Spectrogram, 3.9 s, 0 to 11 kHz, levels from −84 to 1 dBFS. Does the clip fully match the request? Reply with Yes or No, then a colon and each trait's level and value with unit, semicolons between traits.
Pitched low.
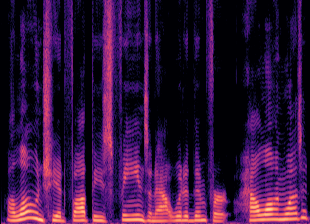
No: high, 215 Hz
